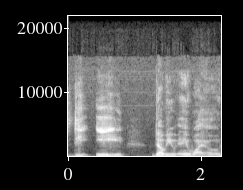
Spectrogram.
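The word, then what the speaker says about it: Dwayyo: they dewu D well another pronunciation is De w a yo Deo oh Deo so it's a Maryland Wolfman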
